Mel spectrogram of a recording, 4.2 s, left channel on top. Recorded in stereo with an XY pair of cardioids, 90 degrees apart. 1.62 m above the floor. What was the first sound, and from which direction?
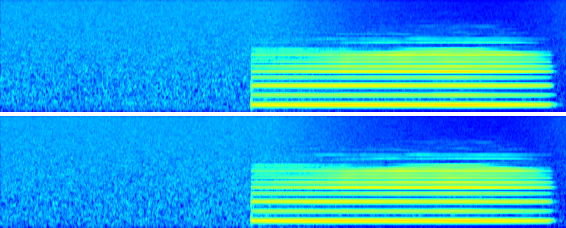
A violin, 10° left.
